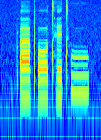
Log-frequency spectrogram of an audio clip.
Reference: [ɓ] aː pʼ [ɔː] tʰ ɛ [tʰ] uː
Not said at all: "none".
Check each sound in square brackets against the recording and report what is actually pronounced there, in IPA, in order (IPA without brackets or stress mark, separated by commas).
pʼ, ɔː, tʰ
